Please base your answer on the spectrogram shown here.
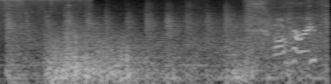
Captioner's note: thunder rumbles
